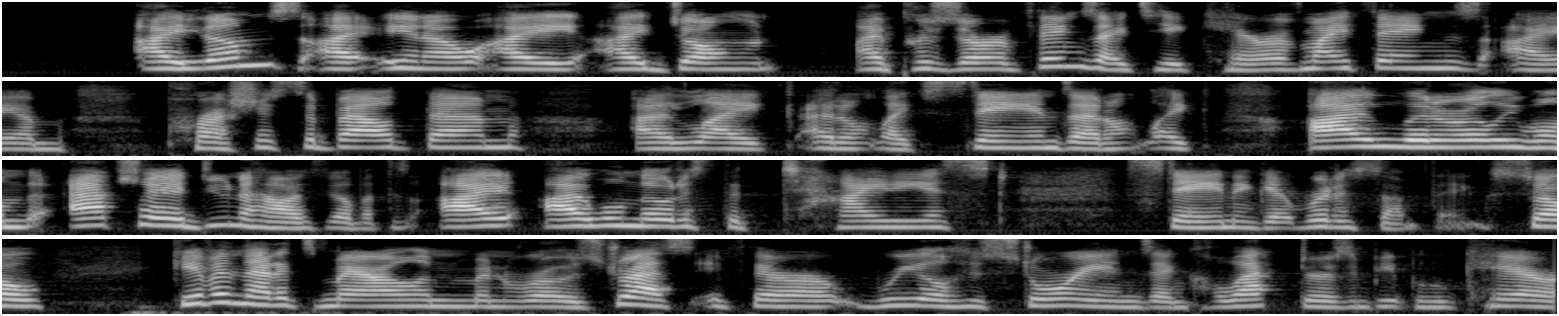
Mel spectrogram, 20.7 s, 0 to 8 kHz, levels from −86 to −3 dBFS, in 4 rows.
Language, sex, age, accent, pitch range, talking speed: English, female, 30-49, American, 195-245 Hz, 210 wpm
